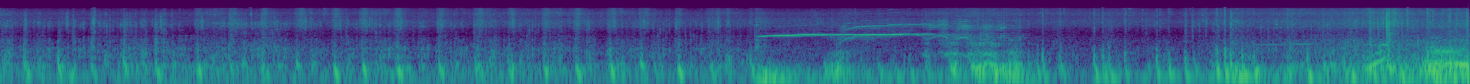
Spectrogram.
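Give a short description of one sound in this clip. Footsteps rustle quickly through tall grass.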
